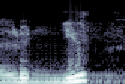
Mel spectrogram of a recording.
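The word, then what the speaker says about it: Lunyu (论语): Yang pertama judulnya Dasu, yang kedua Lunyu, bacanya misah ya, kalau disambung jadi Lunyu. Ya. Kalau lunyu licin.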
